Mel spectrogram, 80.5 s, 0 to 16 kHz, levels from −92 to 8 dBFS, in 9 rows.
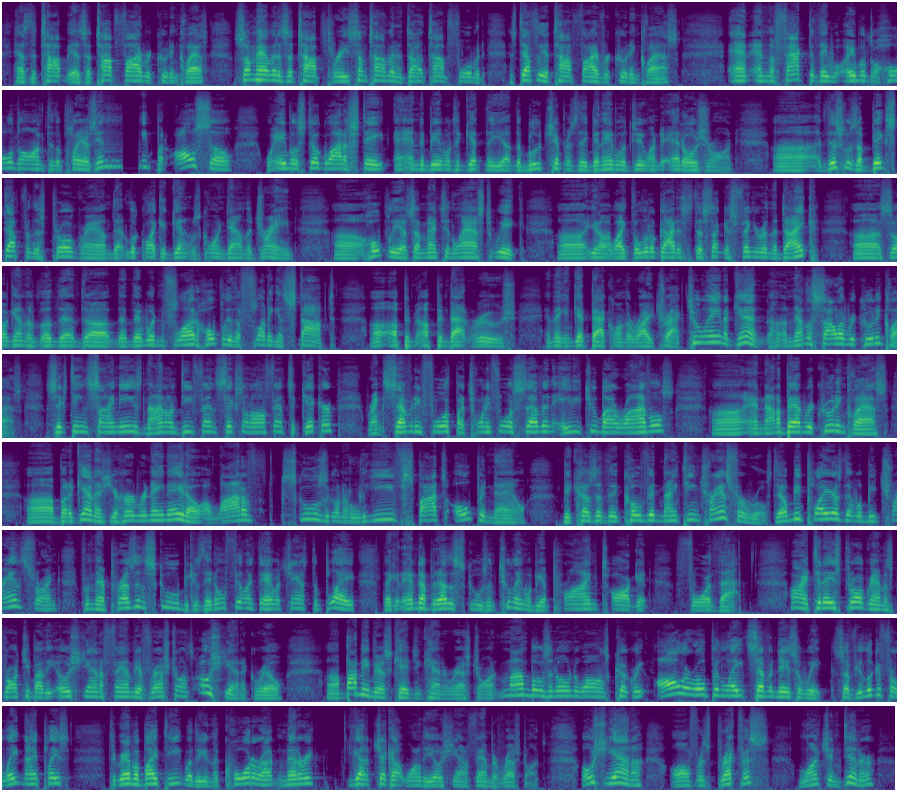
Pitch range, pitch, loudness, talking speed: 145-195 Hz, 165 Hz, -26 LUFS, 240 wpm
